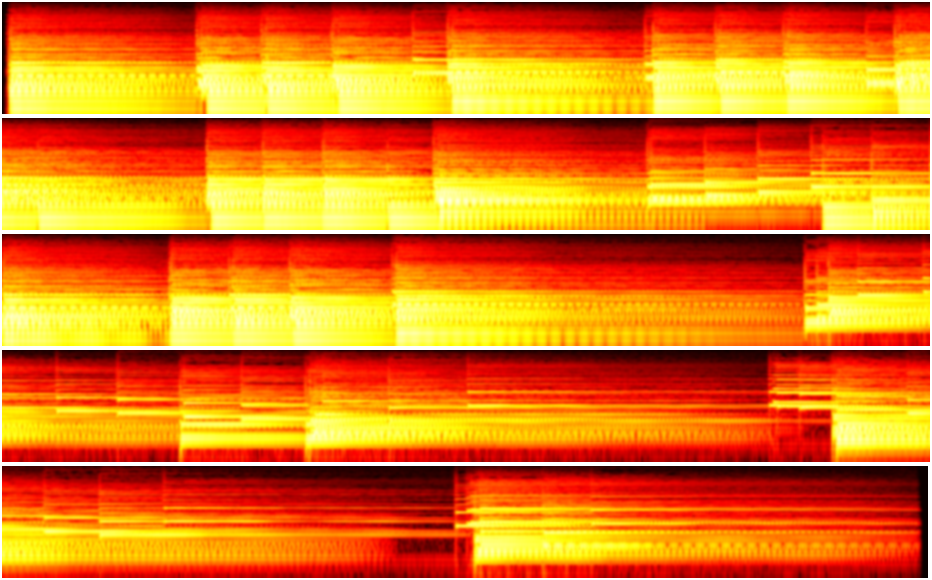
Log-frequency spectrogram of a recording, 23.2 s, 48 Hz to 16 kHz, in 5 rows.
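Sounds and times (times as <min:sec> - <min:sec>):
electric piano tones: 0:00.1 - 0:23.1.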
